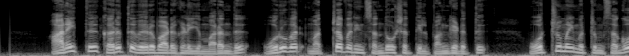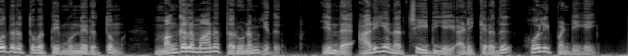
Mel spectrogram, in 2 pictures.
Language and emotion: Tamil, neutral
